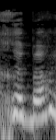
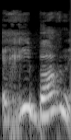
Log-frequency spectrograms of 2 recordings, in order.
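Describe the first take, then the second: First: The word is pronounced the French way. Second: The word is pronounced the English way. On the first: The speaker calls it wrong. "et pas Reborn, même si ça s'écrit euh, avec un E" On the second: The speaker calls it right. "Ça se dit bien Reborn et ça vient de l'anglais"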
